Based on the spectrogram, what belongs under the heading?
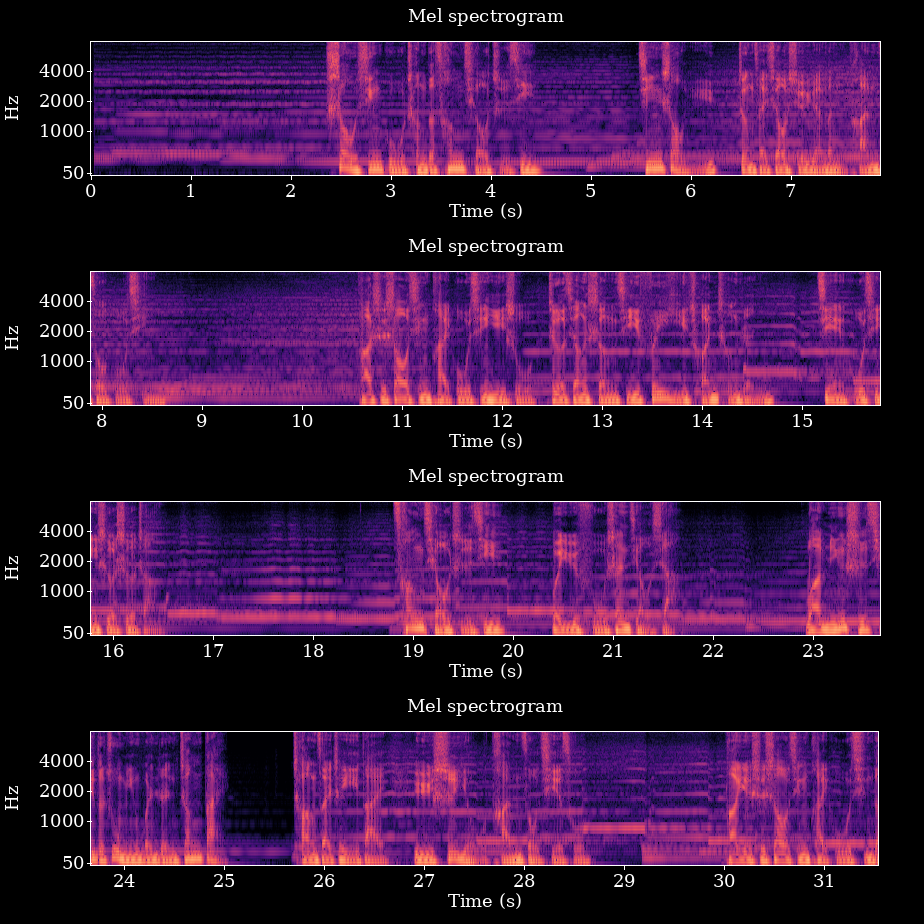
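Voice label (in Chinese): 男【纪录片】; 绍兴琴派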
